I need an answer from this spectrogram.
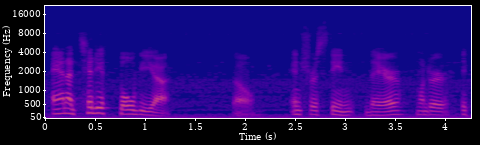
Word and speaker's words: anatidophobia: The correct answer is A, of course, and it's pronounced anatidophobia.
